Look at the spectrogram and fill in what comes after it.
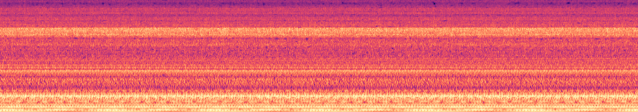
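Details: Steady hissing airflow and motor hum with a faint rhythmic pulse throughout, a nebulizer compressor running; nebulizer running.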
